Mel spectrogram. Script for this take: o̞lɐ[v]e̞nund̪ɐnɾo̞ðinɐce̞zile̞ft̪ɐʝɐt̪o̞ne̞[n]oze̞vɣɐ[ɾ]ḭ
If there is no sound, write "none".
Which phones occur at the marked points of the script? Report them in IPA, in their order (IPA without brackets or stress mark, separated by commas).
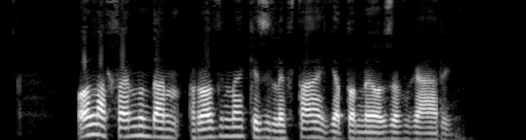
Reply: f, none, ɾ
